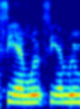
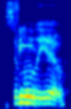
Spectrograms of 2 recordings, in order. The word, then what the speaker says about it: Simu Liu: It's just Simu Liu, right? I said CM Lou, I think. Simu Liu.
